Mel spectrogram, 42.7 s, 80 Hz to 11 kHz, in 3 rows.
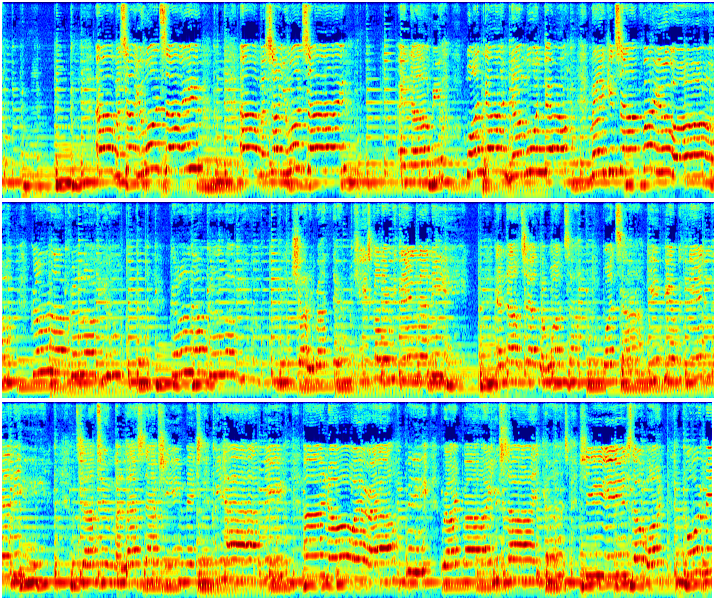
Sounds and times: Acoustic guitar: 0:00.0 - 0:42.6.

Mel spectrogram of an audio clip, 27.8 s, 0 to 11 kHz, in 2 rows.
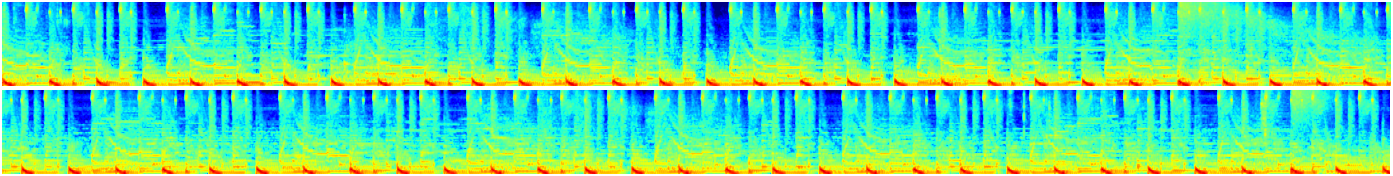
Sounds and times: Music: 0:00.0 - 0:27.7.

